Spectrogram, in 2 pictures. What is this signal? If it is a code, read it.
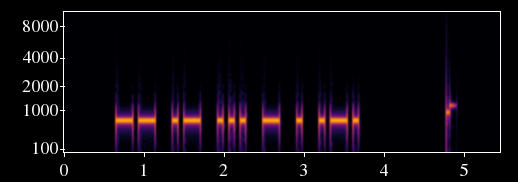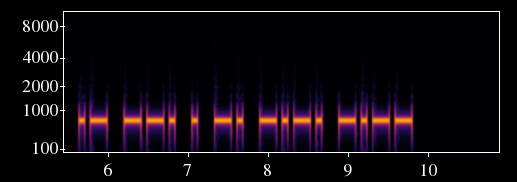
Morse code, heard as a keyed tone, about 17 wpm, 700 Hz. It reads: MASTER AGENCY
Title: Sentences from Top 1300 Words - New Word Drill - 17wpm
